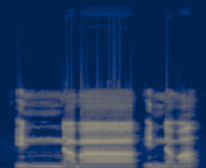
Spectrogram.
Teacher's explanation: ইন হামজাকে right দিবেন, আর নুনটাকে double করে ওয়াজিব গুন্না, এখানে একালিফ পরিমাণ গুন্না করব আমরা, টানবো না। মা একালিফ টানবেন ওপেন করে।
